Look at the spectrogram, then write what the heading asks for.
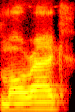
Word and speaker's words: Morag: I suddenly started saying my name's not old it's Morag and that became my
